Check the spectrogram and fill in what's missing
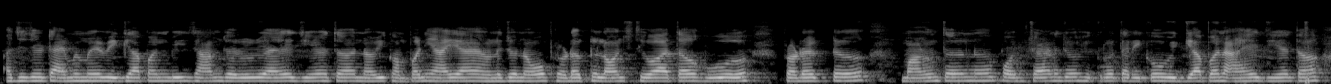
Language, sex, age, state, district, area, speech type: Sindhi, male, 18-30, Maharashtra, Mumbai Suburban, urban, spontaneous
